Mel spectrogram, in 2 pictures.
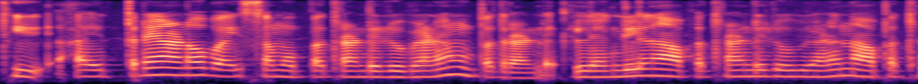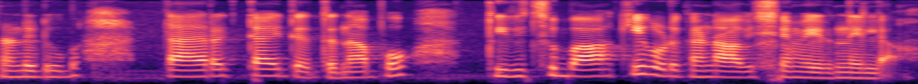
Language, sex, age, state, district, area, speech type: Malayalam, female, 30-45, Kerala, Kannur, rural, spontaneous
